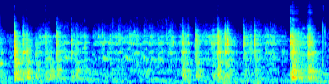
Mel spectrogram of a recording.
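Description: A spoon stirs milk into hot water in a bowl, repeated clinking scrapes against the sides in an uneven rhythm, close and clear, with no speech.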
